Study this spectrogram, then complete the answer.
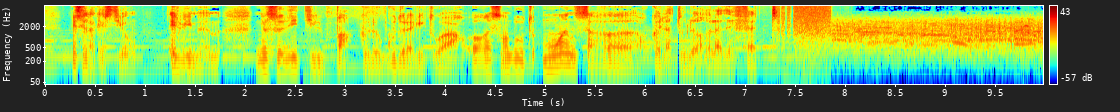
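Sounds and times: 
speech: 0:00.2 - 0:07.9
crowd applause and cheering along a cycling race climb: 0:07.5 - 0:09.9.

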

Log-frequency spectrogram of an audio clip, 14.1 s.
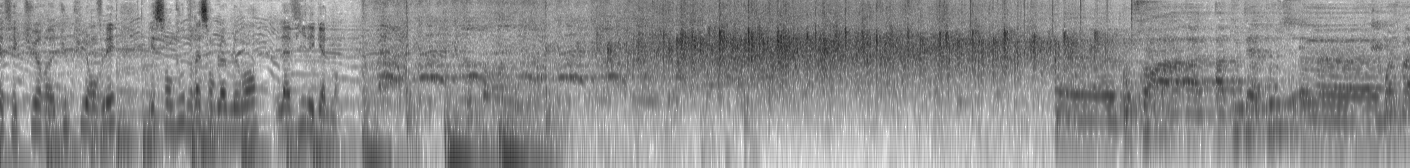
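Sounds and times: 
speech: 0:00.0 - 0:04.3, 0:11.3 - 0:14.0
low thumps: 0:02.5 - 0:05.8
villagers clapping: 0:04.1 - 0:11.8.

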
